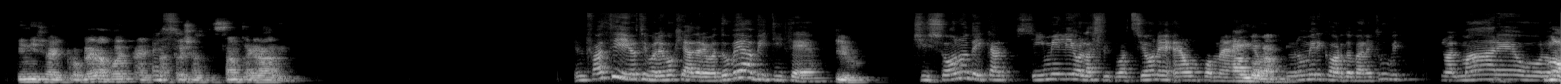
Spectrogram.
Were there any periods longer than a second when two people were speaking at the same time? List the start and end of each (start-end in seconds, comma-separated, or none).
none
